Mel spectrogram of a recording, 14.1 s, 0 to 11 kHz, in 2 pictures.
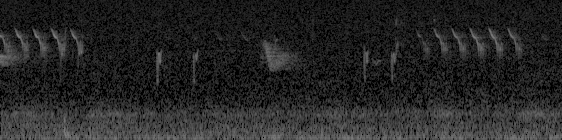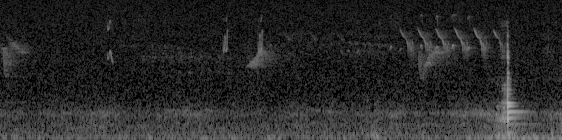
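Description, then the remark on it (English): Wild birds trade rapid, harsh chattering fighting-call bursts that repeat several times over a quiet outdoor background, with a single sharp knock near the end. “Fighting calls there by 387.”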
